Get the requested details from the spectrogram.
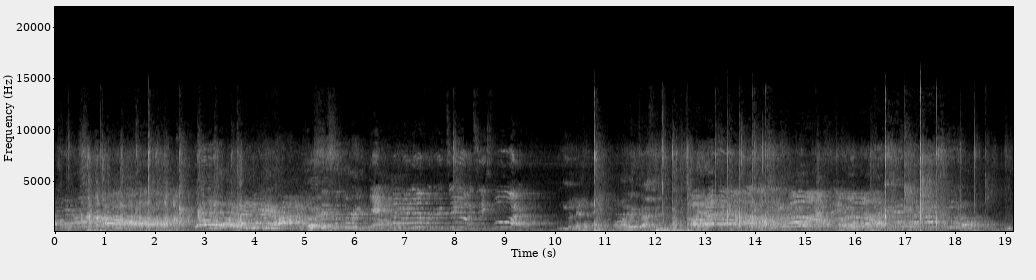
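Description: Several young people shout and call out with animation in a large echoing hall.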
